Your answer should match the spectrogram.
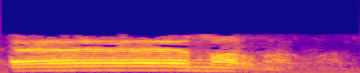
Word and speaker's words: آمرنا: في قراءة ثالثة ان الهمزة اللي على ألف أمرنا ما تبقاش همزة، وإنما تبقى همزة المد، فتنطق ازاي؟ آمرنا، تنطق ايه؟ آمرنا.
